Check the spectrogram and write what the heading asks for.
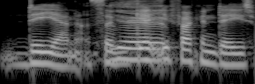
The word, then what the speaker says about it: Deanna: DAV Dany and Dean spelt like Diana but pronounced Deana so get your D's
